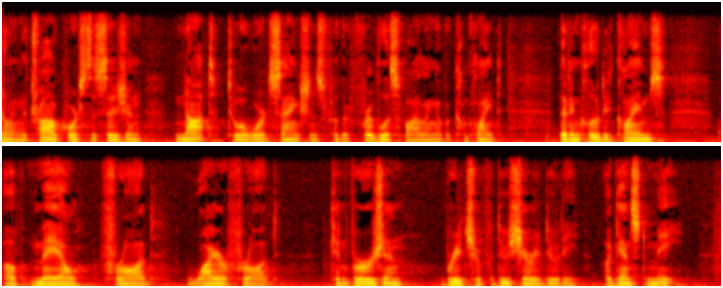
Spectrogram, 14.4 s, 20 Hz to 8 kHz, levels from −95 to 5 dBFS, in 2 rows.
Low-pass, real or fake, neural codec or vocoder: 7.2 kHz; real; none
